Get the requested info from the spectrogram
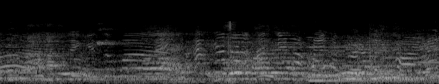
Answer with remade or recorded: recorded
